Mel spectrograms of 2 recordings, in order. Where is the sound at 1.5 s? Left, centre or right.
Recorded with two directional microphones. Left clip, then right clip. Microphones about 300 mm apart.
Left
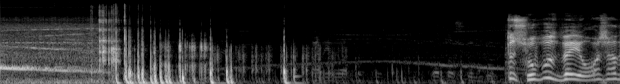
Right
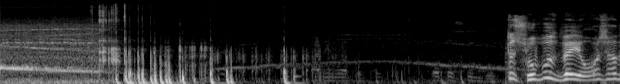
Left.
